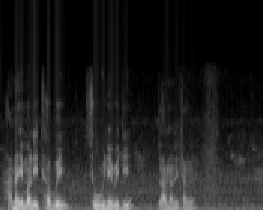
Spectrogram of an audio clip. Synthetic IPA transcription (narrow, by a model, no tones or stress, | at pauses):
hanajmanitʰabɯj | sowɦujnabedi | ɡananitʰaŋɯ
